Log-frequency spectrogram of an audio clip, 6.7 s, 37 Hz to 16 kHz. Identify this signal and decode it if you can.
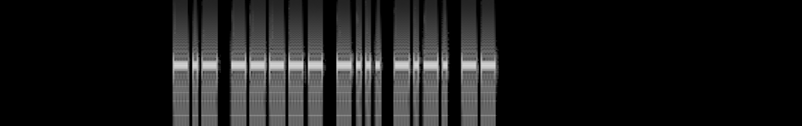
Morse code, heard as a keyed tone, about 30 wpm, 700 Hz. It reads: K0BCM
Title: USA Call Signs - 5 Characters - Repeated 2x - 30wpm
